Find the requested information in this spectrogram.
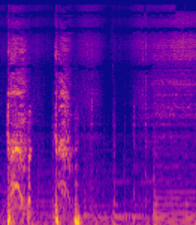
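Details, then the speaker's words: Adult sick with a winter fever, cold and dry cough gives three to four short, harsh, dry coughs, with chest pain on coughing and soft music in the background: dry cough. "I cough the whole chest pains. I just don't want to get up from here."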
